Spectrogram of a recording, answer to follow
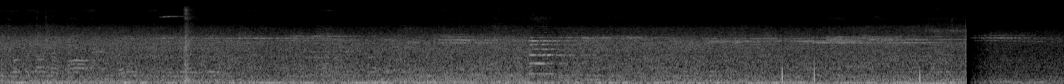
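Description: Busy road traffic: a steady rumble of passing engines, with a vehicle horn tooting briefly about five seconds in. The sound cuts off abruptly just before the end.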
